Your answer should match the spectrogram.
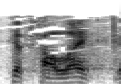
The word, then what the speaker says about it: hithalek: For those of you who know Hebrew, it is a hithpael form pronounced hithalek.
